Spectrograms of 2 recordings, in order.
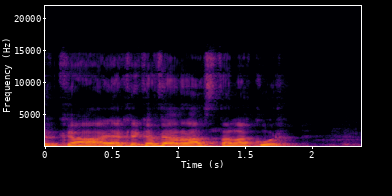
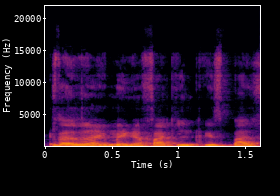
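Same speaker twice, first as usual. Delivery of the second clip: ordinary talk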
